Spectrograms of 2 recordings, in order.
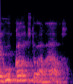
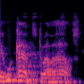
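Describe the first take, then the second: First: "comes" with a rounded "o", like "koms"; slow demo, "comes" said as "koms"; Nigerian pronunciation. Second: "comes" with an open "a", like "kahms"; slow demo, "comes" said as "cams"; Ghanaian pronunciation. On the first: Panelist contrasting his own country's speech with Ghana's, Nigerian pronunciation. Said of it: "in Nigeria, we say". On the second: Panelist contrasting Ghana's speech with Nigeria's, Ghanaian pronunciation. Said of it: "In Ghana". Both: Shown as a demonstration.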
